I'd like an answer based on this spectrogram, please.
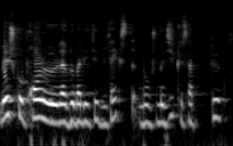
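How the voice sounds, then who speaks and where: A woman talks casually about her current reads in a warm, mellow voice. She is chatty and unhurried, often stopping mid-sentence to find the right word. Her voice carries a noticeable echo from the room. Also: mid-range voice, steady tone, dull audio. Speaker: book vlogger. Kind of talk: casual chat about books she is reading.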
